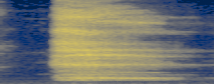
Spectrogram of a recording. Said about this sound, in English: Deep breath.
